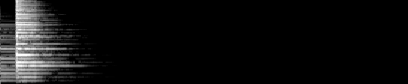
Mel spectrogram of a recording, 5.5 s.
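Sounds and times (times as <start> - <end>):
flute melody: 0.2 - 1.1.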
